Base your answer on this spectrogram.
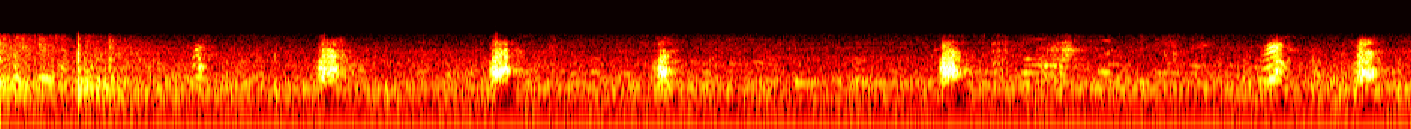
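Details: Gomaru, a Samoyed, greatly excited by fireworks at the Miare festival in Japan, gives about six short, loud barks spaced irregularly over seven seconds. Human voices and crowd noise continue underneath.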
